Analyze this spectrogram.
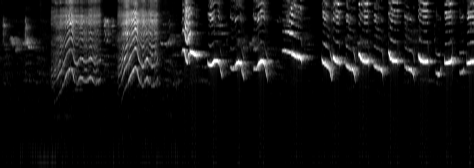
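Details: Morning fighting song of a black-throated laughingthrush. Soft chirps and wavering whistles come first. After four seconds a lively run of loud, downslurred whistled notes follows, about two per second, with a brief pause midway.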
